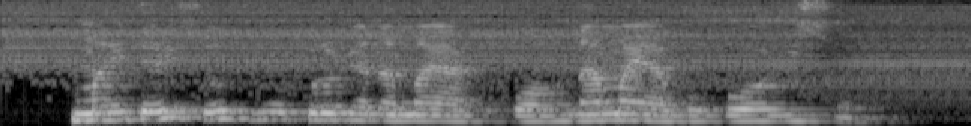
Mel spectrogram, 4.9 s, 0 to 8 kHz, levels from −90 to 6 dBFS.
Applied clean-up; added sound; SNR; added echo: none; Domestic sounds, home sounds; 9 dB; reverberation time 0.5 s.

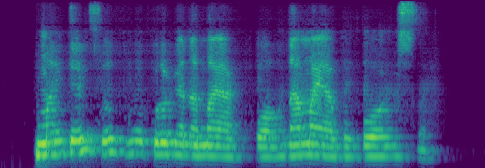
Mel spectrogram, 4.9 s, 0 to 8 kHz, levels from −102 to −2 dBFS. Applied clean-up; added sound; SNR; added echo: neural mask model DeepFilterNet 3.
